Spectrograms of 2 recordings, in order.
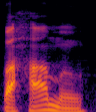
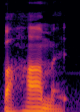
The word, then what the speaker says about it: Bahamut: like like Bah like like people say nowadays people say Bahamu or Bahamo or Bahama or Bahamu. I've always said Bahamut with a hard T, but I mean it's whatever.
